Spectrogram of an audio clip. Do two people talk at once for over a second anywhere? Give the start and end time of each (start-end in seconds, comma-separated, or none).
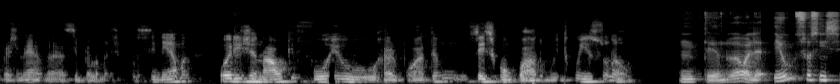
none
